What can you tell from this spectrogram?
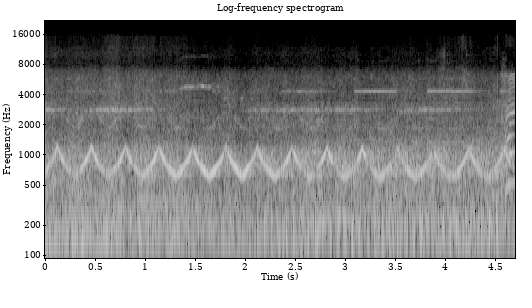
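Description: An electronic siren warbling quickly up and down, about three rises a second, with a faint high steady beep coming and going above it.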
